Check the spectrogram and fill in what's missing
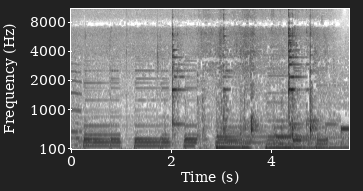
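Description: Onions and garlic paste frying and being stirred in a pan while cooking leftover-roti upma: steady close sizzle with bursts of stirring and a few clinks of the spoon against the pan, no talking.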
